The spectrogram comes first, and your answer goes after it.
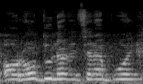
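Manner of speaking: high, pleading mock girlfriend voice. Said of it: "So she's like".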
